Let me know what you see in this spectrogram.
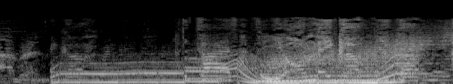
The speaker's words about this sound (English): But this is the sort of song that you've got to shout over as a, as a heart. You've got to shout over this song.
